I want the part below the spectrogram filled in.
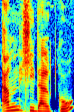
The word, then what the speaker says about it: Anne Hidalgo: Anne Hidalgo? – Perfect.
